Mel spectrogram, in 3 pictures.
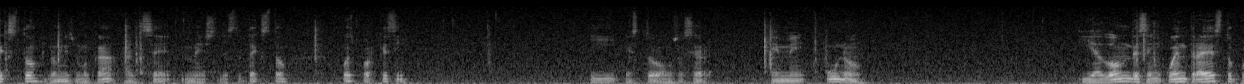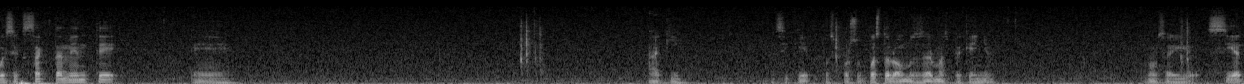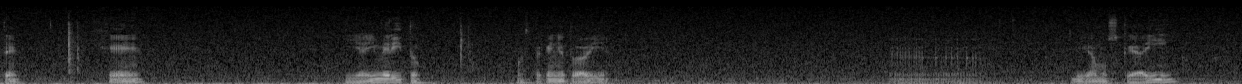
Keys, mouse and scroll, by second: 0.0 click, 0.9 alt+right click, 2.0 alt+c, 2.5 alt+click, 4.2 shift+right click, 5.2 shift+right click, 5.9-7.3 shift+middle drag, 8.4 m, 8.9 1, 11.1 click, 11.7-12.0 scroll down 2, 12.4 alt+Tab, 13.7-14.9 drag, 15.7-16.4 scroll down 4, 18.7 alt+Tab, 21.5 s, 23.3 click, 25.0 KP_7, 26.3 g, 29.5 click, 30.2 s, 35.7 click, 36.1-37.3 drag.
